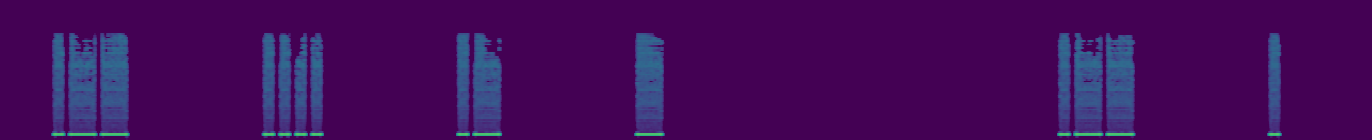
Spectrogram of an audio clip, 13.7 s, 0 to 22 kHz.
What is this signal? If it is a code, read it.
Morse code, heard as a keyed tone, about 15 wpm, spaced as for 5 wpm, 1000 Hz. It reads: WHAT WE
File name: qotdfiles / 5wpm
